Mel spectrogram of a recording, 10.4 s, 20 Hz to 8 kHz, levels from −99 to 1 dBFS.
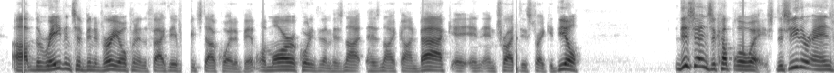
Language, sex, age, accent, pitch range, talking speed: English, male, 40-59, American, 150-205 Hz, 240 wpm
